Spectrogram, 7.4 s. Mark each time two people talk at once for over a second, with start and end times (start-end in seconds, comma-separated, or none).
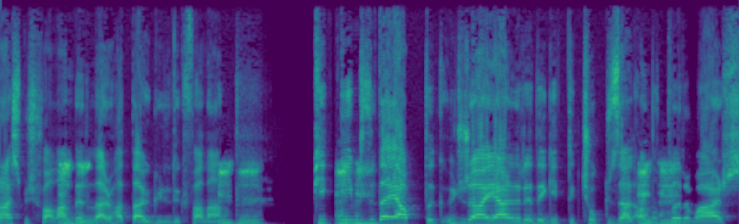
none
